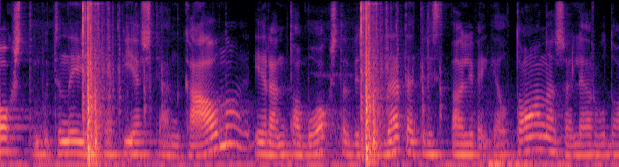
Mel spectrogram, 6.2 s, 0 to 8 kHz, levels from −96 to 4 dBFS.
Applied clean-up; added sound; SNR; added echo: none; Slam; 1 dB; none.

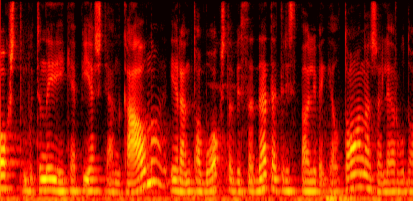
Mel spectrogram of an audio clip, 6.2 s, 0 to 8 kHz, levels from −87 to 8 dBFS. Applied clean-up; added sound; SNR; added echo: none; none; none; none.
